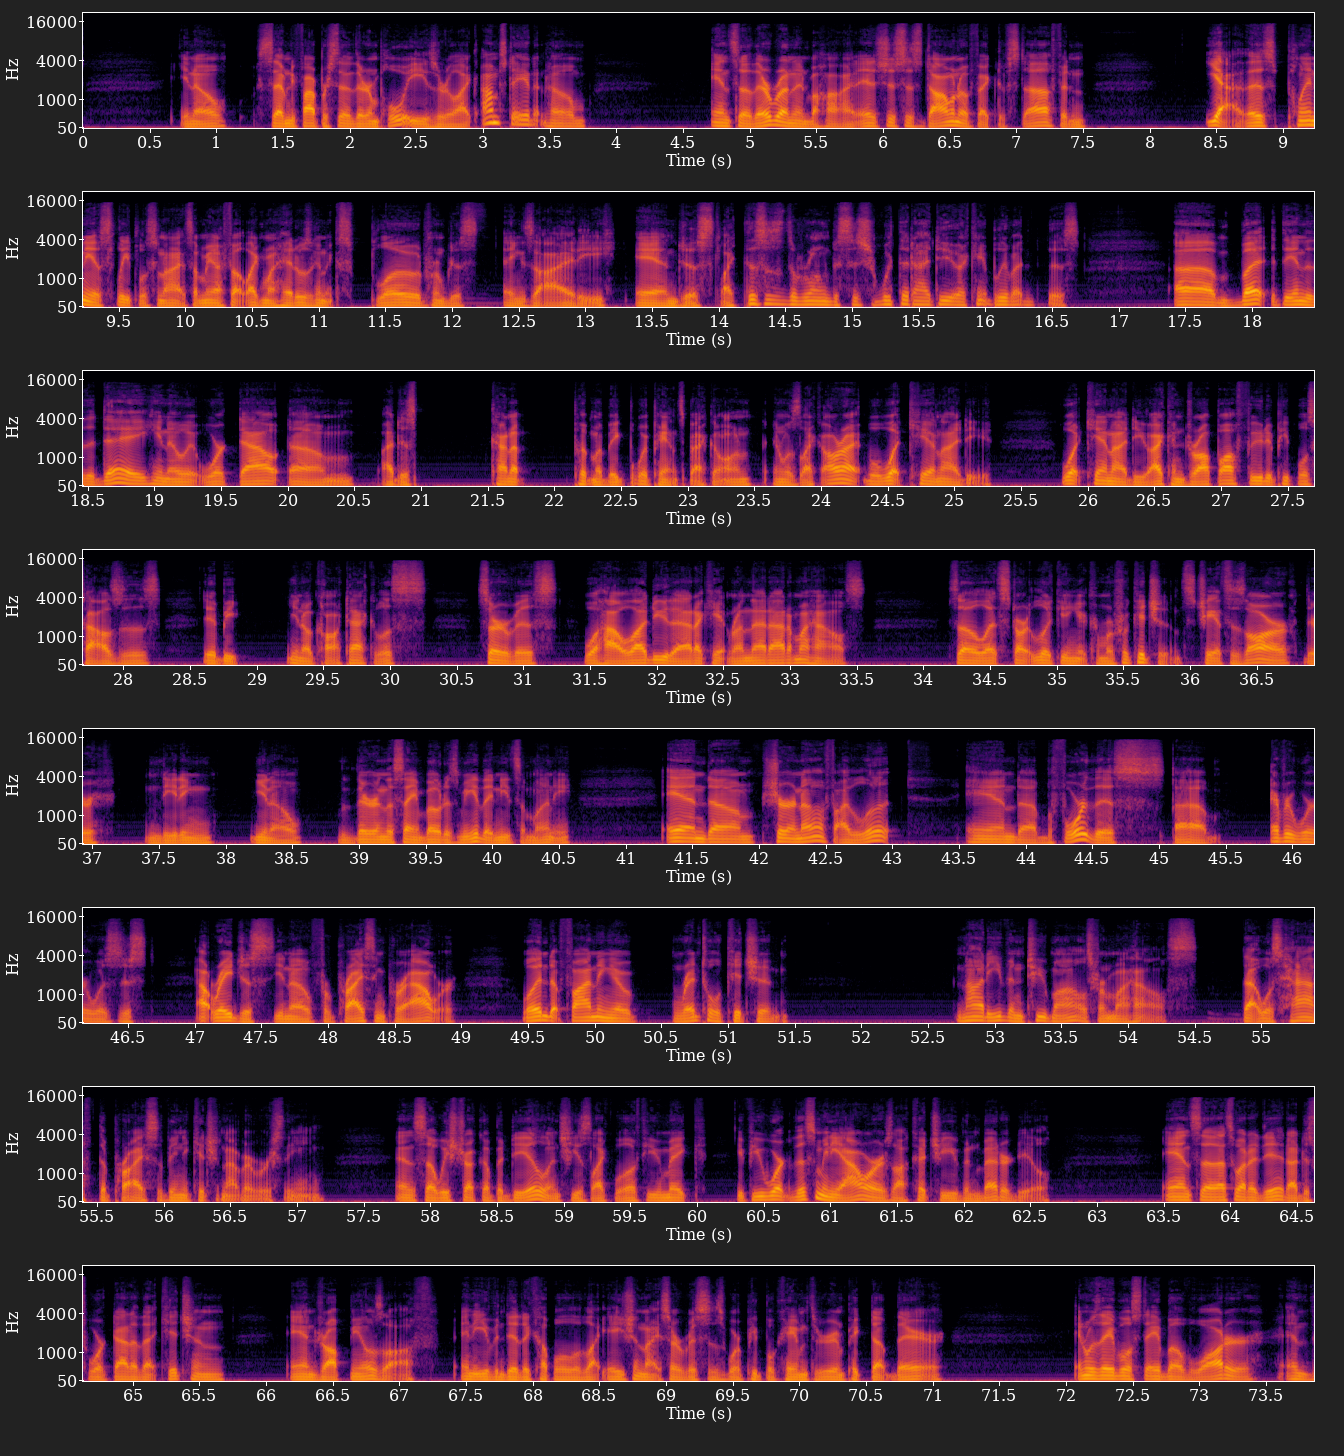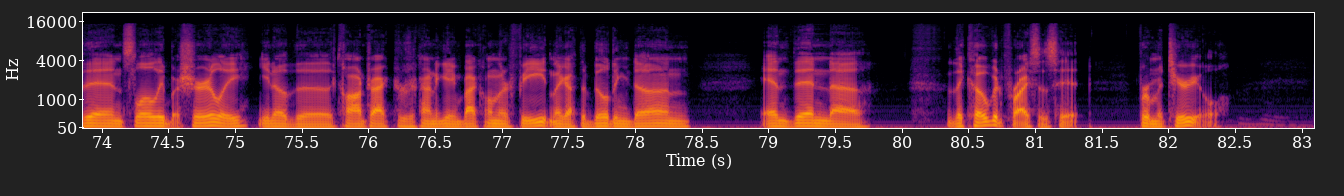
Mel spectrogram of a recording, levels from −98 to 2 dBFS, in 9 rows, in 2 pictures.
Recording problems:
none

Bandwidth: 14.5 kHz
